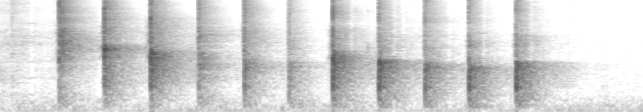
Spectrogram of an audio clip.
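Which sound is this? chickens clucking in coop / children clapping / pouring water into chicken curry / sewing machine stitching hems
children clapping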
